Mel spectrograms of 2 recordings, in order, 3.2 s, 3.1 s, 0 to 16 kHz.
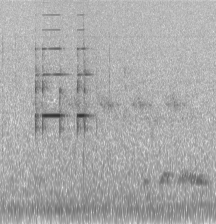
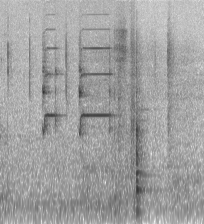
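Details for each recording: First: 330 MiniHex rebuild, continuity testing: two short high-pitched tester beeps show continuity on the negative where there should be none; cause suspected, not confirmed. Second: Continuity test on the wiring of a 330 MiniHex build: short, clean high beeps when the probes touch, confirming a good connection.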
